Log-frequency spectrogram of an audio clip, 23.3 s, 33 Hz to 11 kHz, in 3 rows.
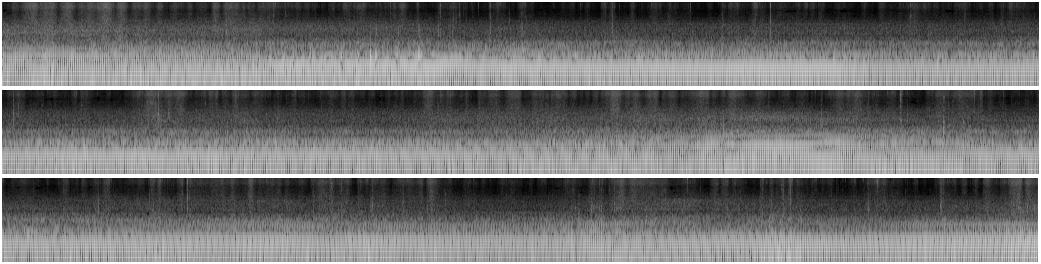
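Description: BMW R1200RS's air/liquid-cooled boxer twin running under way, its pitch rising and falling several times as the throttle is opened and eased off. There is one short knock about twenty seconds in.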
